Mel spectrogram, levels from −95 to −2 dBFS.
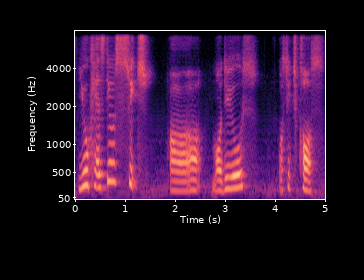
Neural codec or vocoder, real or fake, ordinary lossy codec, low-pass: codec, 24 kHz, 0.9 kbps, DualCodec; fake; none; 7.2 kHz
